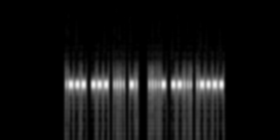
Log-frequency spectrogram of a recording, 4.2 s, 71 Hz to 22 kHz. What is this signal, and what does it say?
Morse code, heard as a keyed tone, about 48 wpm, 700 Hz. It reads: JOHN 471
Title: CWT Exchange 50wpm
